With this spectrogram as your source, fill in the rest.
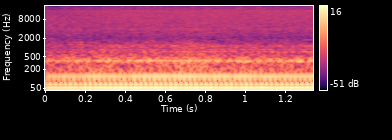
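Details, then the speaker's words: Ford Fiesta ST, former non-runner, first start after oil and water checks: smooth, even low rumble with steady deep hum, no ticks, misses or knocks; idles cleanly and sounds really good. "oh hey that sounds really good"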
